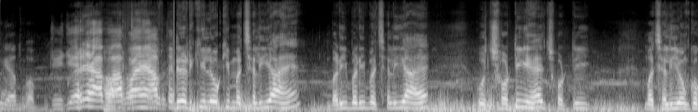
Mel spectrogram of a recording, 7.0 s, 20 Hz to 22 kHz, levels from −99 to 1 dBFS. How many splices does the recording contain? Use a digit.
1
